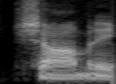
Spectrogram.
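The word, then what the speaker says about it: Shamini: Charminy rhymes with Harmony.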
